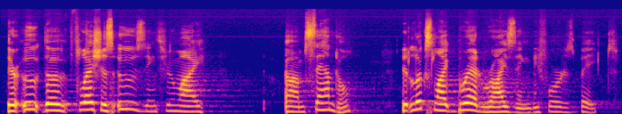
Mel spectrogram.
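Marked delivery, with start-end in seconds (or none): none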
